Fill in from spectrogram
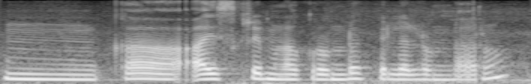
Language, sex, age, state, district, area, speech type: Telugu, female, 60+, Andhra Pradesh, Nellore, rural, spontaneous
